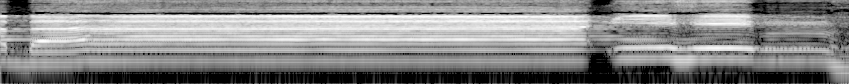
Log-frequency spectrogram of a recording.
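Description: A reciter's voice holding one long, steady note for about three seconds, then a brief melodic turn near the end: a drawn-out vowel in very slow, tajweed-style Quran recitation.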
